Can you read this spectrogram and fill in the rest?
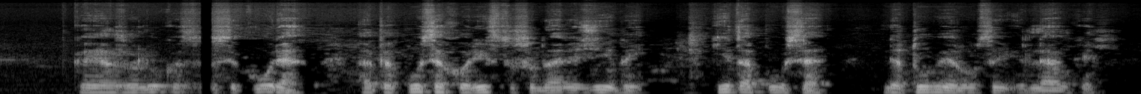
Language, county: Lithuanian, Klaipėda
